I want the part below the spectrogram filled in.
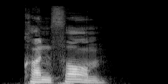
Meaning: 1. compliant 2. conformal
- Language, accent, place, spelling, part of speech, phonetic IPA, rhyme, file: German, Germany, Berlin, konform, adjective, [kɔnˈfɔʁm], -ɔʁm, De-konform.ogg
